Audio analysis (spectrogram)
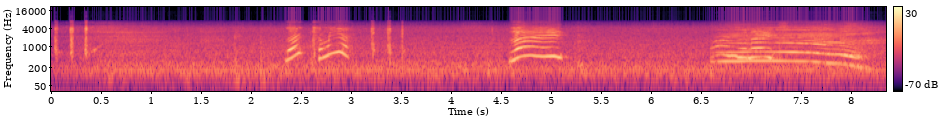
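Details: Several Chihuahua puppies playing across a floor indoors give high, arching whines and yelps in three bursts, the last a long, wavering whimper of about a second and a half, over a steady low hum.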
